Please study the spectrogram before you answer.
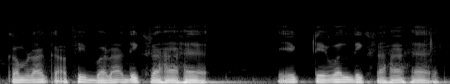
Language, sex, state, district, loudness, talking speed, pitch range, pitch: Hindi, male, Bihar, Patna, -14 LUFS, 145 wpm, 95-105 Hz, 100 Hz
